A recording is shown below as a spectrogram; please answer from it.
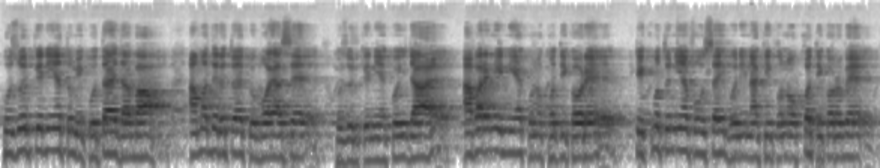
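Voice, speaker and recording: A male preacher with a Sylheti-flavoured Bengali accent, his fairly high voice swinging between easy storytelling and ringing, sung-out peaks. The sound booms through a large hall with a long, rolling echo. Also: fairly even intonation, moderate pace. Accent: Sylheti-influenced Bengali. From Bangladesh. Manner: storytelling, rising into loud chanting peaks. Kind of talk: sermon. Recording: echoey hall with long reverb.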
